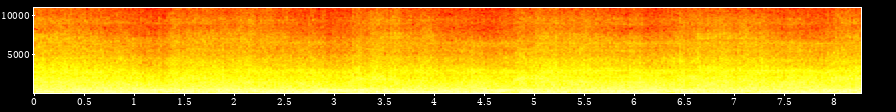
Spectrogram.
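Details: Toro snow blower with R-Tek (Briggs & Stratton) engine, bought non-running, after carb cleaning and fresh fuel: buzzes steadily with a light rhythmic waver, firing every stroke. Running fine; idle possibly not set right.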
